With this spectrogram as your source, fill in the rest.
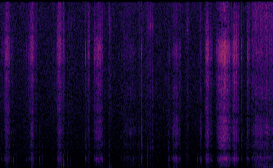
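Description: The tip of a blue plastic ballpoint pen, held in the fingers, writes on a thin grid-printed paper calligraphy practice sheet lying flat on a desk. Continuous scratching strokes come in quick, bright, crisp bursts with soft pauses between them. The sound is quiet and dry, with little low end and a short decay after each stroke.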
